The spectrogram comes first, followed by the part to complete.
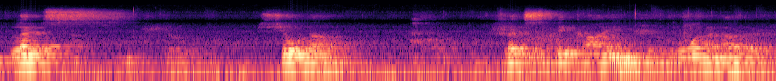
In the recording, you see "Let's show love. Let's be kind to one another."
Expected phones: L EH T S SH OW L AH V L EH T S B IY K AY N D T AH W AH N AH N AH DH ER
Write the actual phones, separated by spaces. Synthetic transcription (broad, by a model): L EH T S SH OW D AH P L EH T S B IY K AY N D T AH W AH N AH N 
